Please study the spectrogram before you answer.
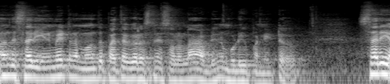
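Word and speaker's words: Πυθαγόρας: அவர் வந்து ஸ்டைலாக பித்தகோரே அப்படின்னார். அதை வந்து நான் கிளாஸில் வந்து சொன்னேன்னா பசங்க சிரிக்க ஆரம்பிச்சிடுவாங்க, கேலி பண்ணிவிடுவாங்க. அதனால் வந்து சரி, இனிமேட்டு நம்ம வந்து பைத்தகோரஸ்னே சொல்லலாம் அப்படின்னு முடிவு பண்ணிவிட்டு, சரி ஐசோசலிஸ் எப்படி ப்ரொனவுன்ஸ் பண்ணுறதுன்னு அவர்கிட்ட கேட்டேன்.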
